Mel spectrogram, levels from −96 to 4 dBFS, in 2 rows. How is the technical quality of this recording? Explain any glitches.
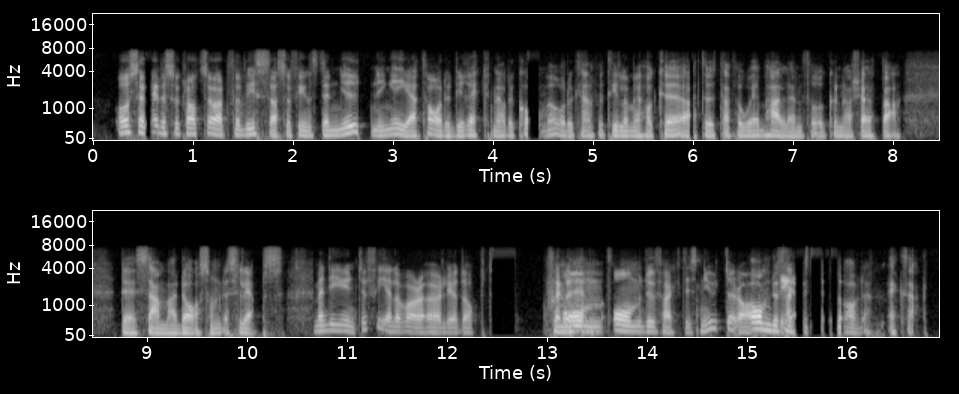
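The recording has five dropouts where the decoder concealed lost AMR speech frames. Through the wideband HD Voice codec the speech has only light coding damage, consistent with a mid-to-high AMR-WB rate around 16 kbit/s.

The lost AMR speech frames occur at:
0.51–0.65 s
4.33–4.54 s, after "det direkt när det" and before "och du kanske till"
5.95–6.02 s, after "till och med har" and before "utanför webbhallen för att"
12.43–12.69 s, after "fel att vara early"
15.48–16.07 s, where about 340 ms of gaps are scattered, the longest run about 100 ms

Transmission errors corrupted these frames, so the decoder filled each gap by repeating the last good pitch and vocal-tract settings at decaying gain. The short gaps, about 40–60 ms, drop to near silence within two frames. The longer ones, around 120 ms and 240 ms, also drop to near silence within two frames. 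Speech then returns weak or rough for a moment. The final stretch sputters with repeated small breaks.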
